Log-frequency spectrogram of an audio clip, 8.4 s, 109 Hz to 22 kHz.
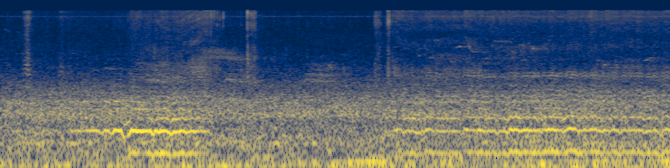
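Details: Bumblebees rolling in poppy flowers early in the morning before sunrise, taking a pollen bath in 2019; a low, steady droning hum that fades out for a moment in the middle and then resumes, over soft outdoor background noise.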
